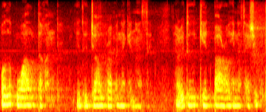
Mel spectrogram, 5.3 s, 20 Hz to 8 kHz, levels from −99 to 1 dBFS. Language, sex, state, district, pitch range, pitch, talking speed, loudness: Nagamese, female, Nagaland, Dimapur, 200-215 Hz, 210 Hz, 180 wpm, -19 LUFS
